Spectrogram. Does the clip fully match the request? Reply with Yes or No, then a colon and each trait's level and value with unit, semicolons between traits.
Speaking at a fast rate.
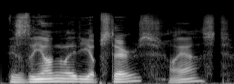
No: average, 180 wpm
